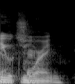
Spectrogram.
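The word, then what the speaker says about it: Bewick Moreing: Am I saying that right? – Bewick Mowering and Company. – Yeah, Bewick Mowering.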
